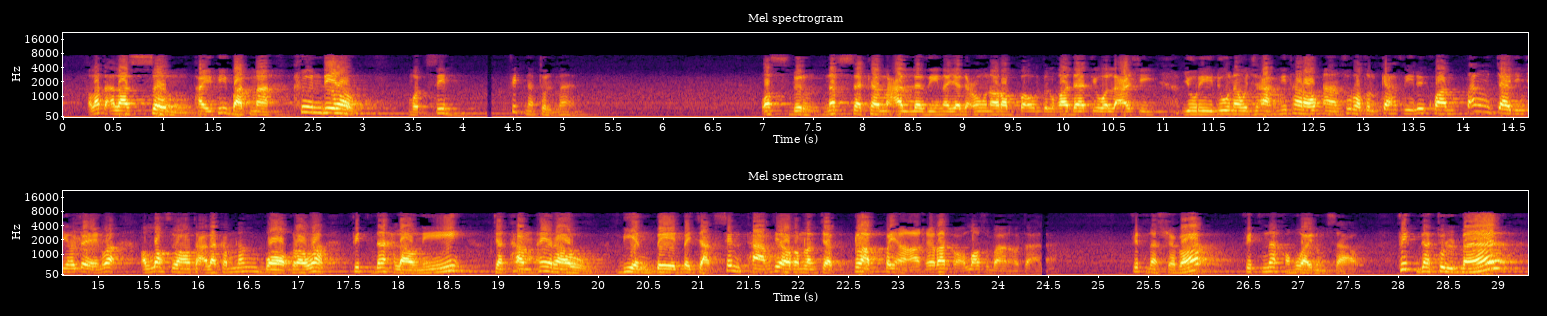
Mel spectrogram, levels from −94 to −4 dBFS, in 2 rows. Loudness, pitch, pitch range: -11 LUFS, 175 Hz, 150-205 Hz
